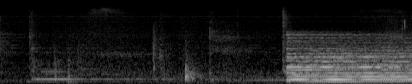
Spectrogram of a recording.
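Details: eMac after replacing clock battery (half-AA 3.6 V lithium): a few quiet clicks and taps, then one rich sustained chord rings cleanly; normal power-on startup chime.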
